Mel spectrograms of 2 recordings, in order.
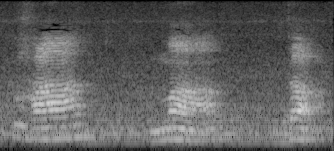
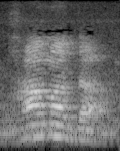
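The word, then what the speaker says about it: حَمَدَ: combine them together, and put a three fathas on one of each, this will be pronounced as Ha, Ma, Da. Ha, Ma, Da.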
